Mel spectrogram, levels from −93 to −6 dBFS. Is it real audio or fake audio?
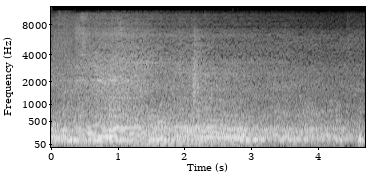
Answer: real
